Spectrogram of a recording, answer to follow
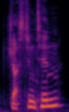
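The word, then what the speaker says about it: Jhostynxon: that according to him, his name is pronounced Justinton Garcia.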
